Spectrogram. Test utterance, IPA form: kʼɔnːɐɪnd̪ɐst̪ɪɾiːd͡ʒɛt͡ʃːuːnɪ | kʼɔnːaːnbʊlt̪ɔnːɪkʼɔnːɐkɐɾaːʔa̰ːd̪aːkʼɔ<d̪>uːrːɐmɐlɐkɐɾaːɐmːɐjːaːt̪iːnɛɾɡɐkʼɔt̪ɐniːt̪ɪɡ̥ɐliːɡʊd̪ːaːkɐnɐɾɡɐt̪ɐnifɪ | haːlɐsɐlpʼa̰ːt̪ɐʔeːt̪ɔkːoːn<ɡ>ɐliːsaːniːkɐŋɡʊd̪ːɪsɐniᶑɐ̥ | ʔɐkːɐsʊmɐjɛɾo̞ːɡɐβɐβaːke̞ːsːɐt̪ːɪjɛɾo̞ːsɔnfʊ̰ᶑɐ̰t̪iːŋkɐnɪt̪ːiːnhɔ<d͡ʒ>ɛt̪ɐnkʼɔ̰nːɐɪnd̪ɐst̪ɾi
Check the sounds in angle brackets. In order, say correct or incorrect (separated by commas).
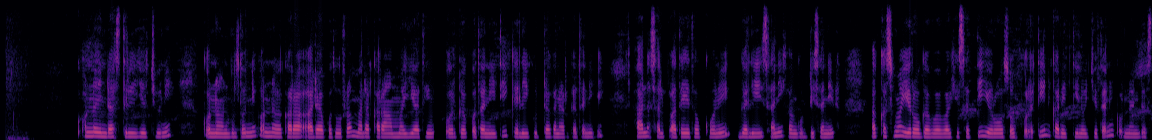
incorrect, correct, incorrect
